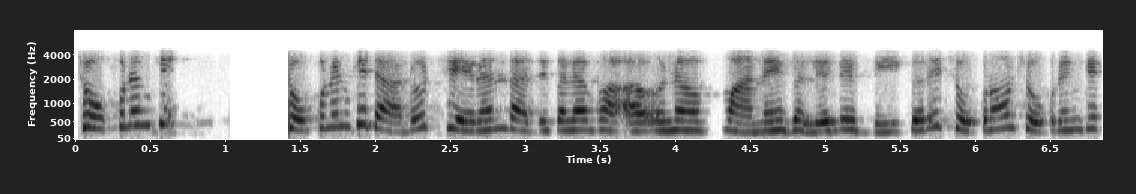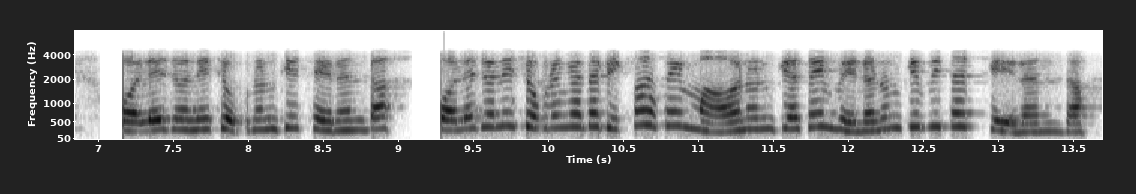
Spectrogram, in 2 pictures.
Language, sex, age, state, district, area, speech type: Sindhi, female, 18-30, Gujarat, Surat, urban, conversation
